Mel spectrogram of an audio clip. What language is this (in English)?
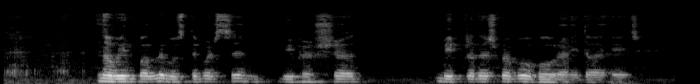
Bangla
